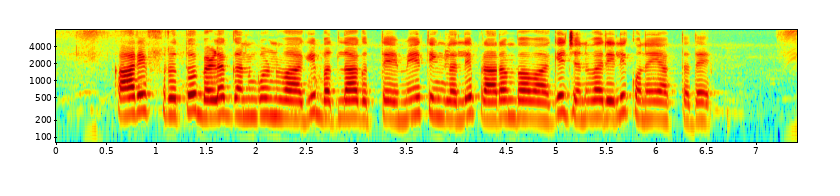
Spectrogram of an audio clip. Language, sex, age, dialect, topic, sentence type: Kannada, female, 36-40, Mysore Kannada, agriculture, statement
